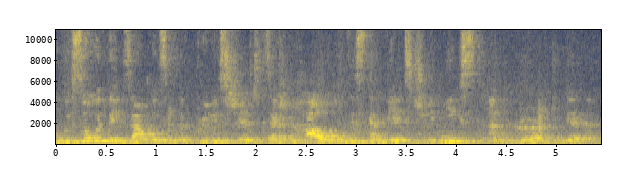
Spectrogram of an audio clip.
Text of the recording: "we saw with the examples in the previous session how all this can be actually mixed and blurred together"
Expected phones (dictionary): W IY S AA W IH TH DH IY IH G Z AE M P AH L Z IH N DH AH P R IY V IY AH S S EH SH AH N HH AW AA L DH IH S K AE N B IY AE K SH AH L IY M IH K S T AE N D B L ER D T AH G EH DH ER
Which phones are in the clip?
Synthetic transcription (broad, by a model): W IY S AA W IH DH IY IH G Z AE M P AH L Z IH N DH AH P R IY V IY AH S S EH SH AH N HH AW AA L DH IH S K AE N B IY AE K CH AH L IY M IH K S T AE N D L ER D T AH G EH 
